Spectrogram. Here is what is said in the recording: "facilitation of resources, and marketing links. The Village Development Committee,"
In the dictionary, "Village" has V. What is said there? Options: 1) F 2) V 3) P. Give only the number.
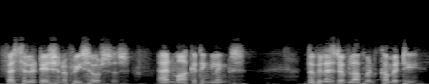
2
